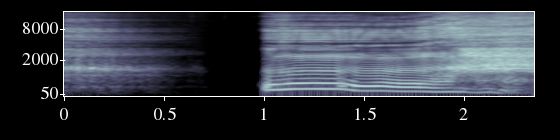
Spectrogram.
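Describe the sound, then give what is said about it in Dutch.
A loud, drawn-out exaggerated yawn voiced by a person, rising in and then sliding down in pitch, preceded by a soft breath and a brief silence. “Gaapt ze heel hard.”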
